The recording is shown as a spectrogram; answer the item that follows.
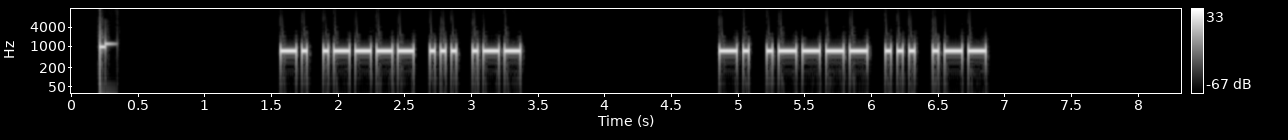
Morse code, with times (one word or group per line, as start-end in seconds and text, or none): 1.6-3.4 N1SW
4.9-6.9 N1SW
